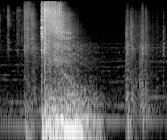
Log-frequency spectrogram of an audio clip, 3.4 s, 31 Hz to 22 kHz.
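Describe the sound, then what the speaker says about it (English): Gunfire in the video game Mass Effect 3 Legendary Edition: one heavy booming blast that decays over about a second, followed later by a couple of lighter, duller thumps. "Now open fire!"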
